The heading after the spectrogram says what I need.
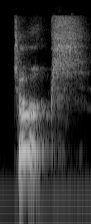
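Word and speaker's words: Tarks: not 100% sure uh Turks so how am I saying your name were I just pronounce it tark's doesn't really matter go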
